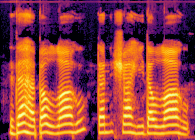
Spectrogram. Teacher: lam dibaca tebal ketika ada huruf lam pada lafaz jalalah atau lafaz Allah yang didahului dengan huruf berharokat fathah dan dhammah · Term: tafkhim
